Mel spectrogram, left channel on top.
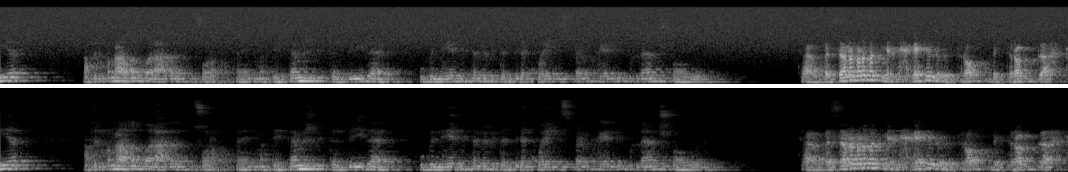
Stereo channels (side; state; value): left; noise; hiss, 12 dB below the sound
